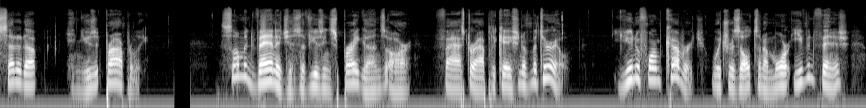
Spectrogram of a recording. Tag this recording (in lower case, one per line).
speech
